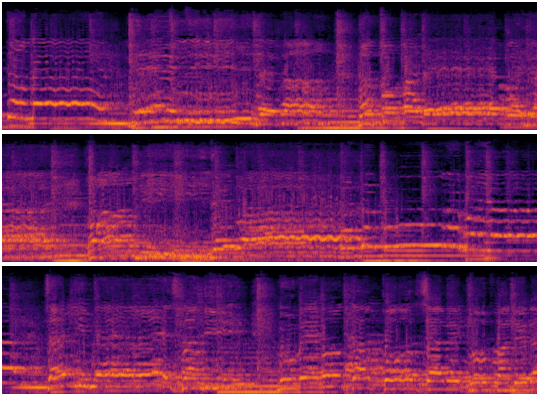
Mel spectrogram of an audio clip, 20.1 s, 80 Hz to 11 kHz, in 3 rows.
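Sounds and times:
acoustic guitar: 0.0s - 20.0s
backing voices singing: 0.0s - 20.0s
woman singing gospel song: 0.0s - 20.0s.

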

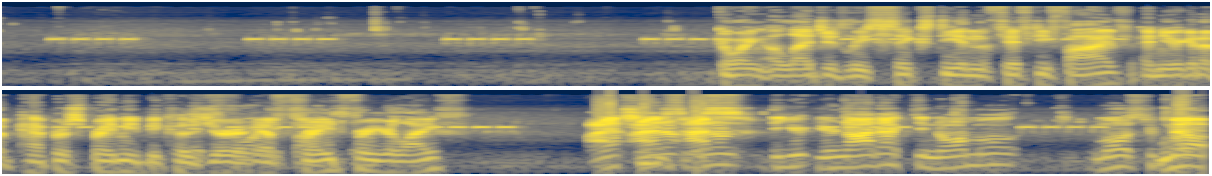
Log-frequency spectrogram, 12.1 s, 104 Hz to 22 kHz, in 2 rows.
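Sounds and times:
car warning chime beeping: 0.3s - 12.0s.

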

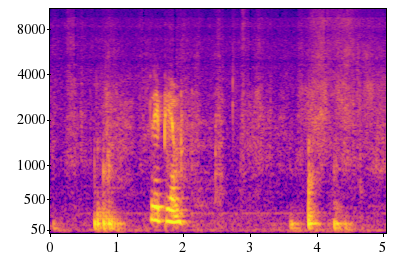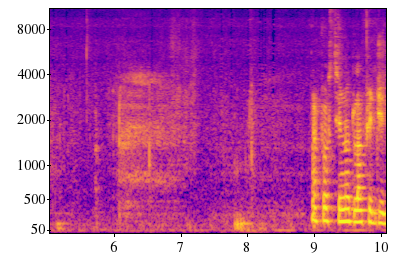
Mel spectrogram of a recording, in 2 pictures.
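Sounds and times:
hands pressing fondant: 0.0s - 5.9s.

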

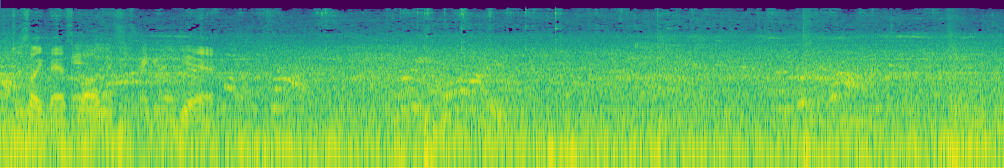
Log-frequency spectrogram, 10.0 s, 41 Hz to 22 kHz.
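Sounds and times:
low hum of game machines: 0.0s - 10.0s.

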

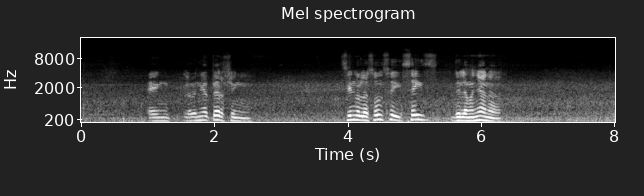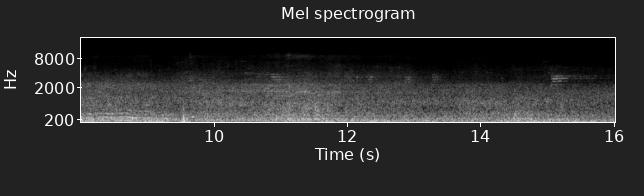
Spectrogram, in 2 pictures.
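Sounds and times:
passing cars and motorcycles: 0.0s - 16.0s.

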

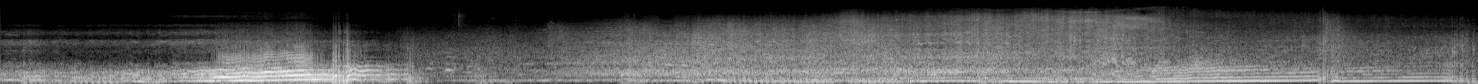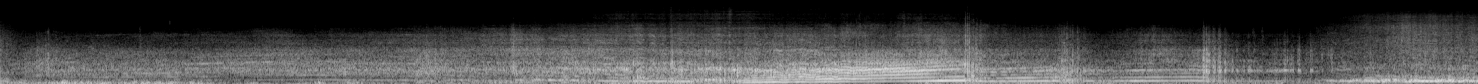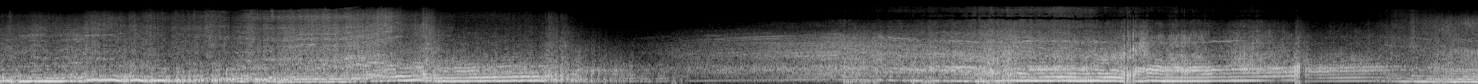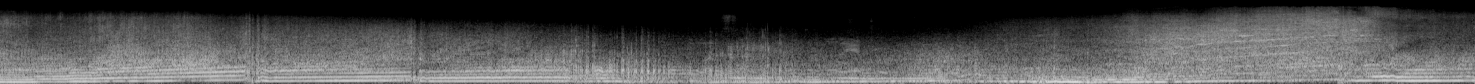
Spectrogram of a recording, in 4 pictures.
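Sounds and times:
rally car engine revving: 0.0s - 59.0s.

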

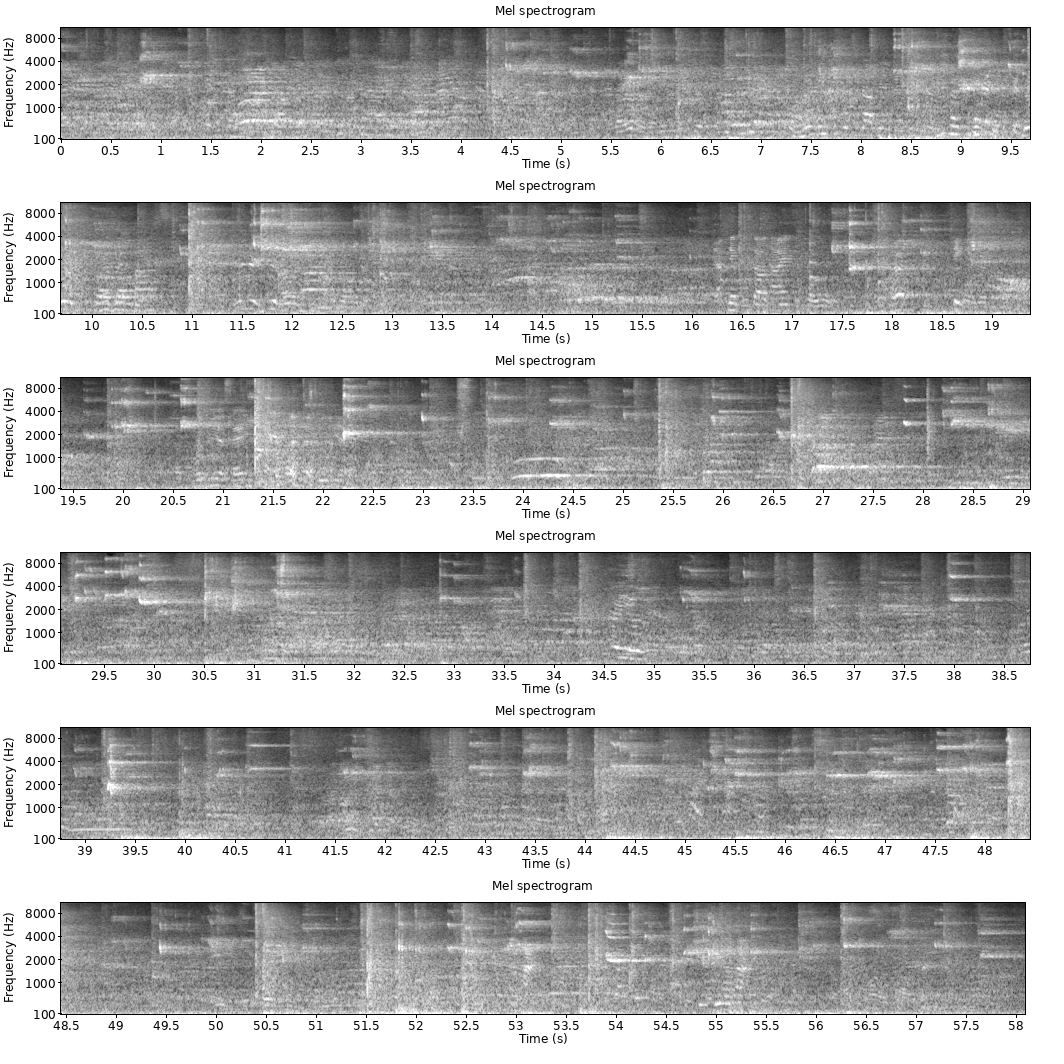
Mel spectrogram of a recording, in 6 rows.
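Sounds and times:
players talking: 0.0s - 58.0s
rackets hitting shuttlecock: 50.2s - 55.2s.

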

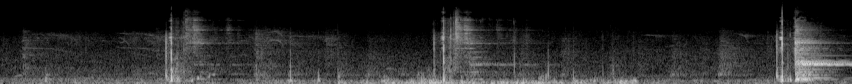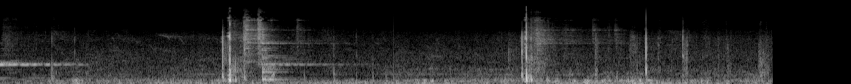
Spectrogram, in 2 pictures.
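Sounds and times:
metallic ring: 7.9s - 9.5s, 11.0s - 12.1s.

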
